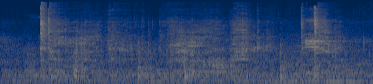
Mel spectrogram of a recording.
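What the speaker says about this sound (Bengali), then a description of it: "দেখো আমি কড়াই তেল দিয়ে দিয়েছি, আর আস্ত গরম মশলা তেজপাতা দিয়ে দিয়েছি। এইটা এখন গরম হচ্ছে।" Whole garam masala and bay leaves heating in oil in a wok, with a soft sizzle under sharp metal-on-metal scrapes and clinks of a spatula stirring, close by and without talk.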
